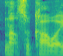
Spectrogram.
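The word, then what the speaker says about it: Nasukawa: How do you say his last name? Natsukawa. – Natsukawa, yeah.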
